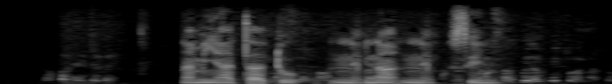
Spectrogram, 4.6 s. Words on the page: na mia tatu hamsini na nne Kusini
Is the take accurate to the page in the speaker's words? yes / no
no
